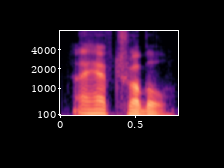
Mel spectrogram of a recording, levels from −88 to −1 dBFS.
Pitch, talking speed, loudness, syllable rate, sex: 110 Hz, 225 wpm, -18 LUFS, 6.6 syllables/s, male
